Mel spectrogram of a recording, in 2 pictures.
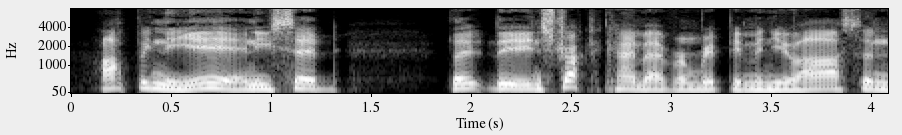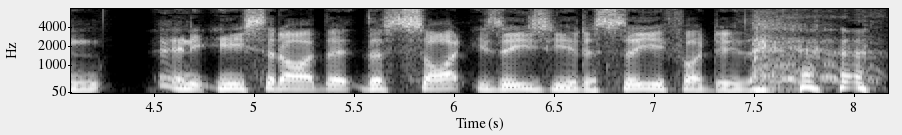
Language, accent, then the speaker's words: English; Bathurst, New South Wales, Australia; also born or lived in Sydney; I grew up out at Bathurst for the most part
